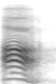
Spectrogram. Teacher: आ यानी कि इसको हम कहां से बोल रहे हैं जीभ के पीछे से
